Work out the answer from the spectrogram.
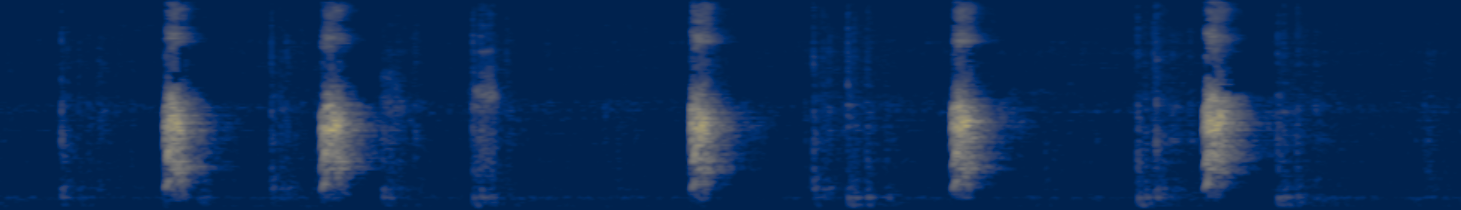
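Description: Small fluffy spitz-type dog barking: five sharp single barks, one to two seconds apart, with fainter short sounds between them.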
